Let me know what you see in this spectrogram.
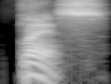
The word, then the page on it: bliss: American English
